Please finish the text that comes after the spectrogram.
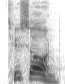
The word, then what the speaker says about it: Tucson: Tucson. Have you ever been? I don't recall. It's It's a place that had two suns.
